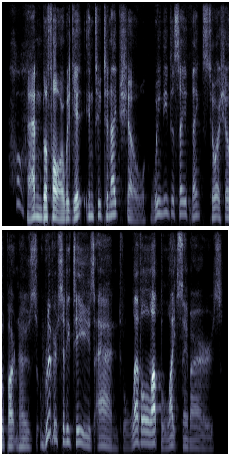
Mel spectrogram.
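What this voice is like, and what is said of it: Booming announcer voice. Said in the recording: “Listen to that announcer voice.”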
